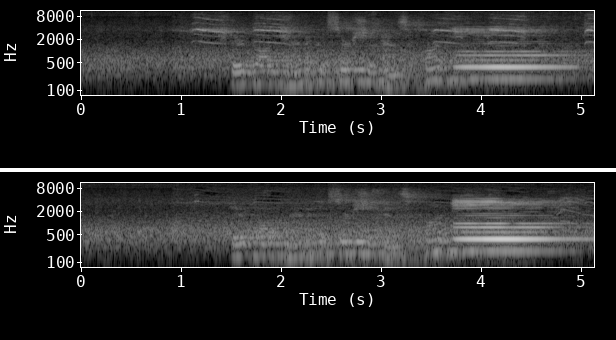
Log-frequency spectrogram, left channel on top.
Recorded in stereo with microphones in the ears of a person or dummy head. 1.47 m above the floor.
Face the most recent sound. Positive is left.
turn(degrees=-55)  # may be behind; listen again after turning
